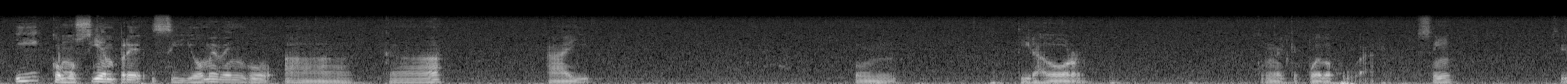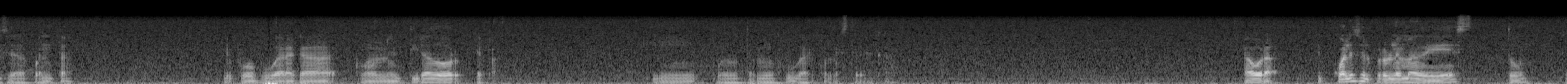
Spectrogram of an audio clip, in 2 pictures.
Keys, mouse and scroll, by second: 0.4-0.8 ctrl+scroll down 2, 1.1-1.6 ctrl+scroll up 2, 3.1 click, 6.0-10.0 drag, 10.7-18.7 drag, 19.5 click, 20.7 click, 22.1-26.8 drag, 28.1-31.3 drag.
